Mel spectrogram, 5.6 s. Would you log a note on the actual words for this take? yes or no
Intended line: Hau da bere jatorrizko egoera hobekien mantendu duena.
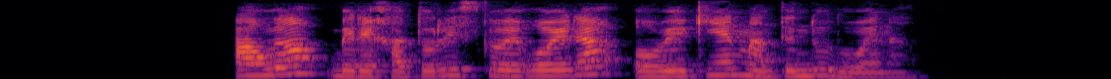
no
